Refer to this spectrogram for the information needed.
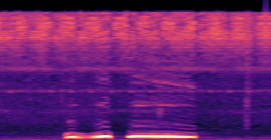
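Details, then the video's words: A single spotted dove phrase, used for luring: a soft wavering double coo, then after a brief break a sustained, smooth croo that drops slightly, clean and unhurried. "เสียงนกเขาใหญ่!! เสียงต่อ!"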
